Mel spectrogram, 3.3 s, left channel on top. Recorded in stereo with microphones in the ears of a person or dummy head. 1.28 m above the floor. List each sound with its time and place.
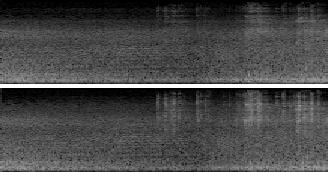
1.6 s keys jangling: 50° right (ahead or behind), 5.5 m; by 3.2 s 40° right (ahead or behind), 5 m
